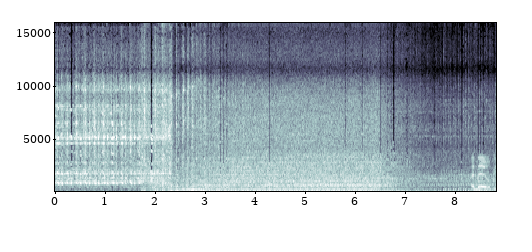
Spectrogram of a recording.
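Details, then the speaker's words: Yard-sale John Deere mower small engine that floods with fuel and stalls: cranks, catches, runs rough and uneven at full throttle until it clears raw fuel out; flooded carburetor. "u know it got flooded out and killed itself so let's see if we can go fire it back up"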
